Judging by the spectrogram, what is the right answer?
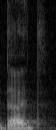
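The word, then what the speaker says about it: Dyer: Il y avait Chanel Dight, la fille Chanel Dight. Je sais pas si vous. Ah je oui, vois c'est Chanel, qui. tu dis comme ça Chanel Dight, ouais. D'accord, Diet on dit, ouais. Ça Mm.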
